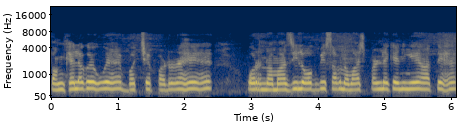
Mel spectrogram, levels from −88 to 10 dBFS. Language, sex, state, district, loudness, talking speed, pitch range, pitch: Hindi, male, Uttar Pradesh, Muzaffarnagar, -13 LUFS, 185 wpm, 250-275 Hz, 265 Hz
